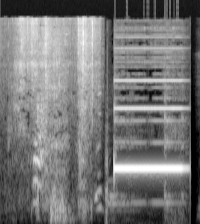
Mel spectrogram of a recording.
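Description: Edited-in censor bleep: a loud, steady, pure beep tone lasting under a second, starting and stopping abruptly about a second in, after a few words of speech.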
